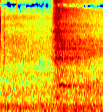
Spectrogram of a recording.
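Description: Wind buffeting the microphone in a steady low rumble, with a sharp breath through the nose about halfway through.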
